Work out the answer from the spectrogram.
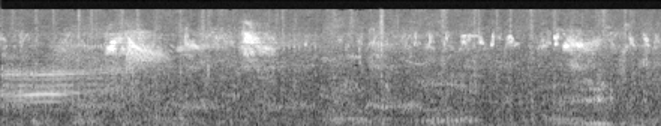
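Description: Short, high bird chirps about once a second over faint open-air ambience, with a falling call at the very start and a few soft low sounds underneath.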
